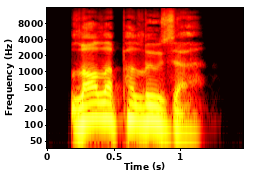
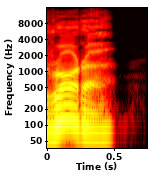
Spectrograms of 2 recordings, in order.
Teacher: It contains 4 L sounds, each one at the beginning of a syllable, requiring a fresh, deliberate articulation.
